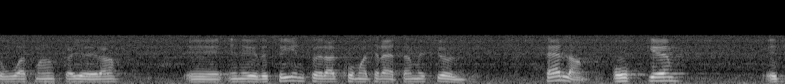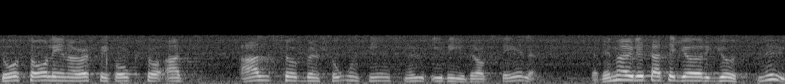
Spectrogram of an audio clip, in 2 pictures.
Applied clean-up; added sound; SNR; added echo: none; Water tap, faucet; 17 dB; none.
